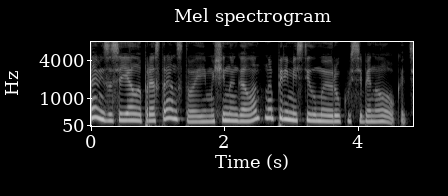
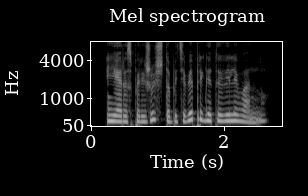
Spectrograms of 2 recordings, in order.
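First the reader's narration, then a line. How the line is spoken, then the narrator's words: Quiet. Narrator (Russian): тихо сказал маг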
